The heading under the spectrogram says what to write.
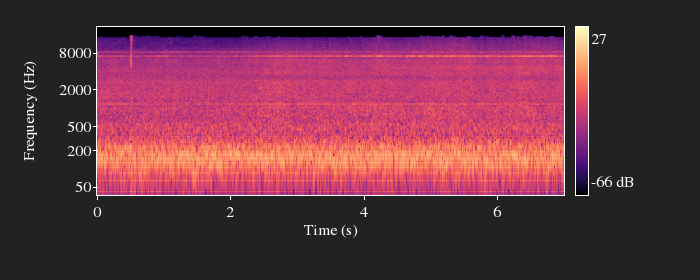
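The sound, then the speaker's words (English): A helicopter engine runs with a steady, rumbling whine as a man walks to the helicopter past a Marine, droning at constant loudness throughout without letting up, and no voices can be heard over it. “Let's go to, he's walking to the helicopter, and he's got a Marine in front of him, and this happens.”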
